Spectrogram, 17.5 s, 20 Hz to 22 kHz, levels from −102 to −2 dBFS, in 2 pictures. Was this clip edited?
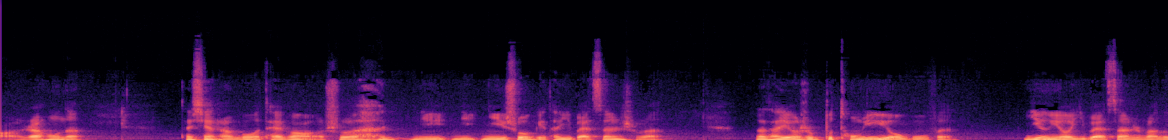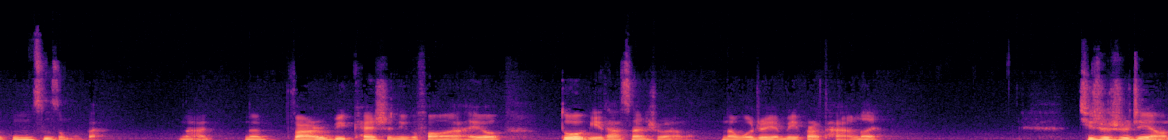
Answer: no; 0 cuts

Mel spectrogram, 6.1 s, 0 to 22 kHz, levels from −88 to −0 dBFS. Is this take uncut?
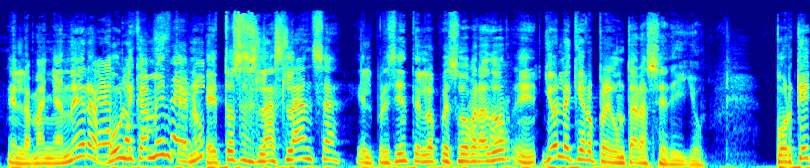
no; 2 cuts; at 1.5 s, 4.0 s

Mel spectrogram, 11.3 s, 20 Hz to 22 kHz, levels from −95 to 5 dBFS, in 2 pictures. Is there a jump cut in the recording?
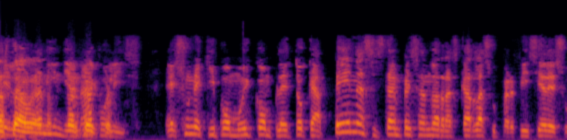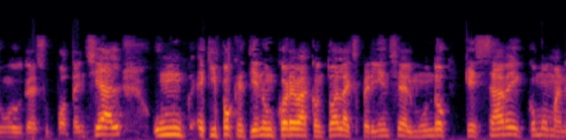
yes; 1 cut; at 10.2 s

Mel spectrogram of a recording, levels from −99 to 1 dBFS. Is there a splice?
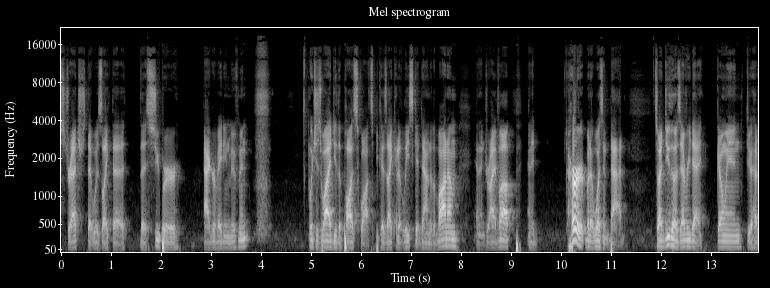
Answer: no; 0 cuts

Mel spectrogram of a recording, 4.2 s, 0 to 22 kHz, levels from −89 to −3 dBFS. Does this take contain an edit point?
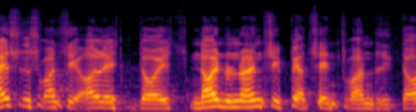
no; 0 cuts

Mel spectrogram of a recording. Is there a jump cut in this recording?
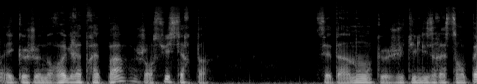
no; 0 cuts

